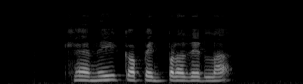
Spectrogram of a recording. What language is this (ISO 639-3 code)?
tha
